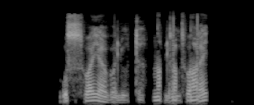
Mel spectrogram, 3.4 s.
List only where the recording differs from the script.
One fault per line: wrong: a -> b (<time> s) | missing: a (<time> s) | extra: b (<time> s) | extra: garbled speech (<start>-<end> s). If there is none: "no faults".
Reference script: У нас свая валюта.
missing: нас (0.9 s)
extra: garbled speech (2.0-2.8 s)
